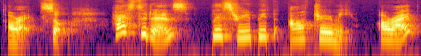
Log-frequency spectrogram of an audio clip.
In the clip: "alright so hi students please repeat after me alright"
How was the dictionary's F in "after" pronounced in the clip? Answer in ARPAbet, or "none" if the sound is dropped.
none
